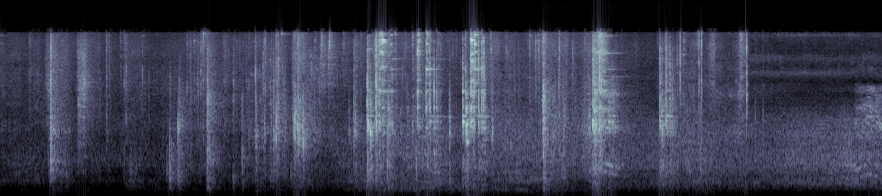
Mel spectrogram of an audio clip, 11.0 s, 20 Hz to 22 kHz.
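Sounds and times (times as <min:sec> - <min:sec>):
hard objects clinking and clattering: 0:02.3 - 0:08.6.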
